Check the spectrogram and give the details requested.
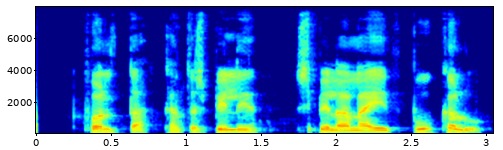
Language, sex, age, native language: Icelandic, male, 40-49, Icelandic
